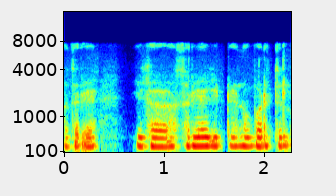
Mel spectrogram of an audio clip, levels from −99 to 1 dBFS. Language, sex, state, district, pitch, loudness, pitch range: Kannada, male, Karnataka, Dharwad, 195 Hz, -16 LUFS, 190-195 Hz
